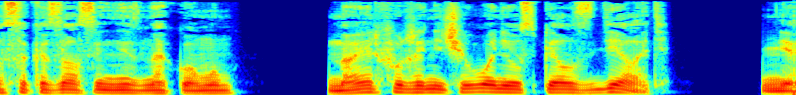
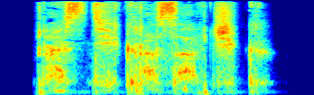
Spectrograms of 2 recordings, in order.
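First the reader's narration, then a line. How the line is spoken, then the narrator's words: Insinuating whisper. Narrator (Russian): вкрадчивый шепот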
